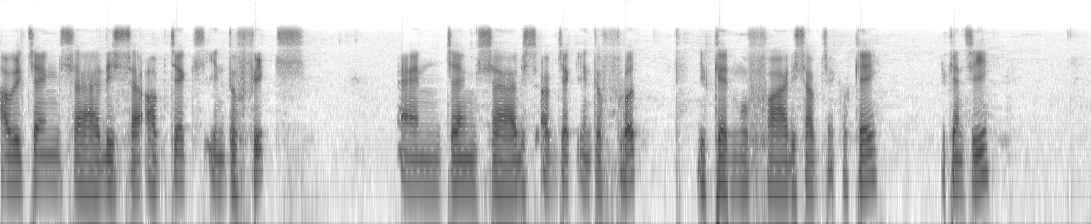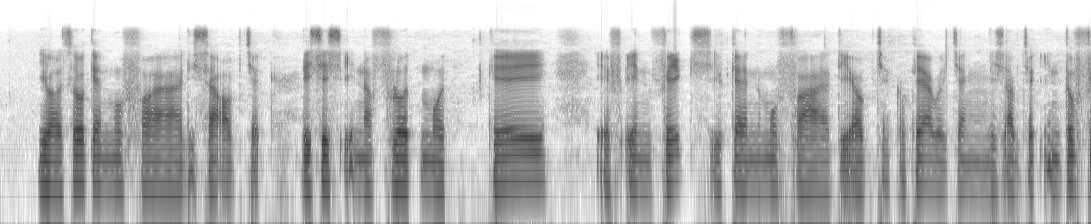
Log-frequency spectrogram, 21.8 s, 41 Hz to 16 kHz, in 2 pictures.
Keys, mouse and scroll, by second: 0.9 right click, 3.2 click, 4.5 right click, 6.0 click, 20.6 right click.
